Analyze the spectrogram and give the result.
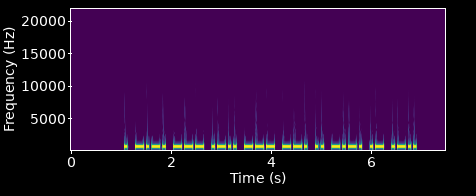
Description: Morse code, heard as a keyed tone, about 22 wpm, 700 Hz. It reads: ECOLOGICAL
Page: morse-code-ninja-practice-22wpm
